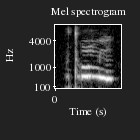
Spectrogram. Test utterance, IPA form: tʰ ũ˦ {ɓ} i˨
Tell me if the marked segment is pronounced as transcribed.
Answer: no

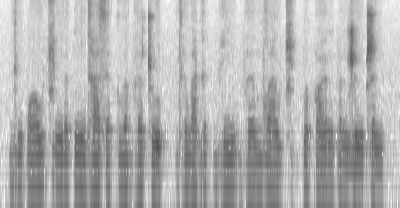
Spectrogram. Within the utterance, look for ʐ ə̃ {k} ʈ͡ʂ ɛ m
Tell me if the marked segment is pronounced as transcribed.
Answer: no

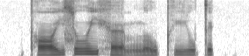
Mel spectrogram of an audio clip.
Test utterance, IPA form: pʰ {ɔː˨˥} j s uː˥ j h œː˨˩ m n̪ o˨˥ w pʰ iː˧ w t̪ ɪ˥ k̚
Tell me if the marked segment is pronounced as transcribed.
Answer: yes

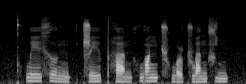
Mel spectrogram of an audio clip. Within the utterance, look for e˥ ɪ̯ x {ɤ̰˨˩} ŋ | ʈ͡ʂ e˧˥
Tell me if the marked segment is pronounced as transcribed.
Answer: no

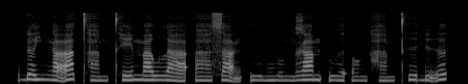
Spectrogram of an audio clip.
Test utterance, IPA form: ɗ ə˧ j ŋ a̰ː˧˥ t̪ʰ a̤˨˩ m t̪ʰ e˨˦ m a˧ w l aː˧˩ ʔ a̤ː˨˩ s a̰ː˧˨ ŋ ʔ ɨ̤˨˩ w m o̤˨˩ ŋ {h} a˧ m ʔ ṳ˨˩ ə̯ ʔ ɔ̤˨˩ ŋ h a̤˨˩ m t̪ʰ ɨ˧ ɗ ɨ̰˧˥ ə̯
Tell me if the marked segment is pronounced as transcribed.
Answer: no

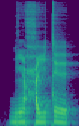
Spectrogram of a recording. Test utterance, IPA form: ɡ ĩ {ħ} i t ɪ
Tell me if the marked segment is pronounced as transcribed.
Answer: yes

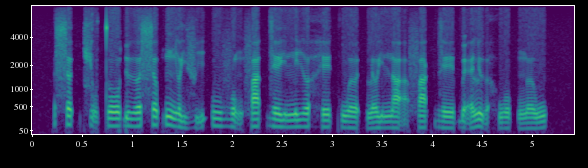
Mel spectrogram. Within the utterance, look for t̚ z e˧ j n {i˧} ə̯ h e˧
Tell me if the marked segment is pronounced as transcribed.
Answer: yes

